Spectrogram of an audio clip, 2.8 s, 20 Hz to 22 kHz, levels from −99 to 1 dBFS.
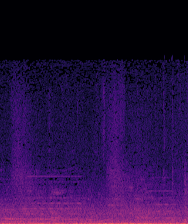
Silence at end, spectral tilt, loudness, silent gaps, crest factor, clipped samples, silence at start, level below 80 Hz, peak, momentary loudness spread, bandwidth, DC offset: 0 s; -6.5 dB/octave; -40 LUFS; none; 12 dB; under 0.1%; 0 s; -36 dBFS; -24 dBFS; 4 LU; 15 kHz; under 0.1%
